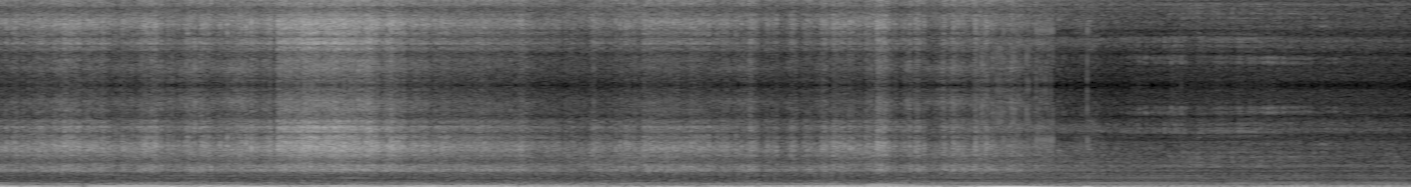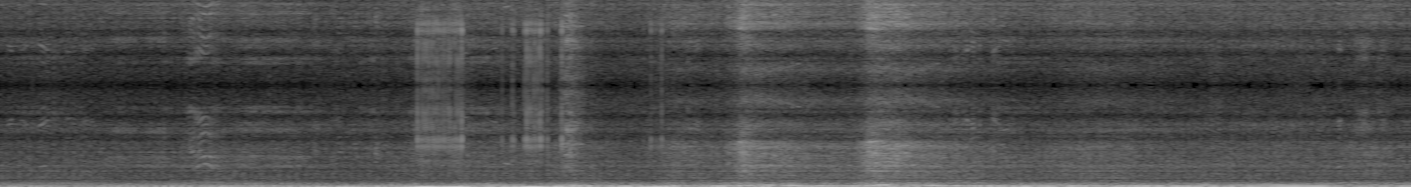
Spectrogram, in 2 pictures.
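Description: Race car's engine running slowly and idling: a steady low rumble with a few louder surges, one about ten seconds in and a couple more past the middle.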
